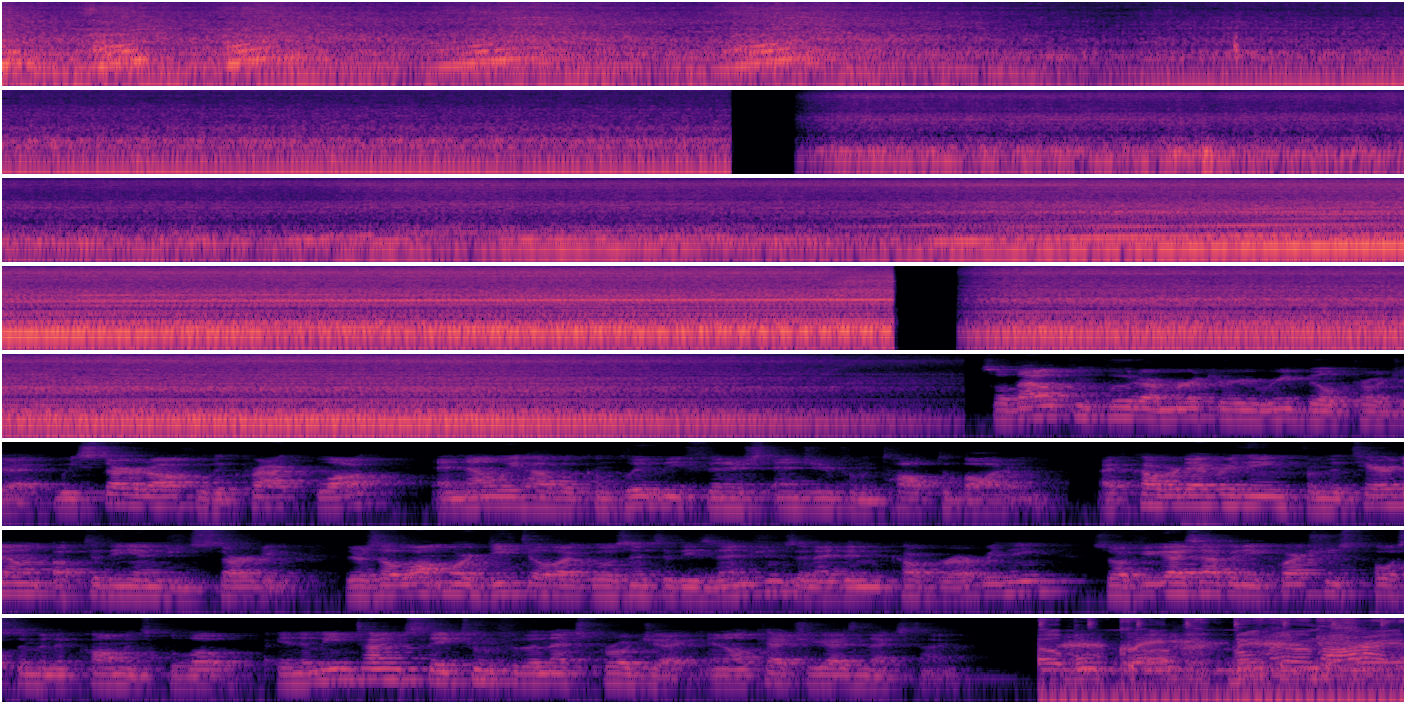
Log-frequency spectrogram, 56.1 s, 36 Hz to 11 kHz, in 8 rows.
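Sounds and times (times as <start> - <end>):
boat engine running: 0.0 - 25.2.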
